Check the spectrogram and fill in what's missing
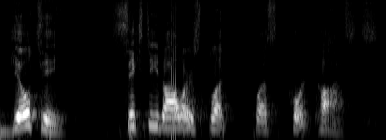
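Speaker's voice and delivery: barked sentence, loud and high; judge's loud verdict. Retold or imitated. Preacher imitating an angry judge booming the verdict.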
